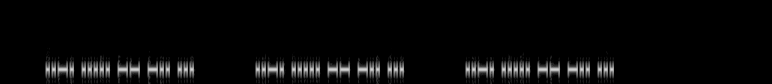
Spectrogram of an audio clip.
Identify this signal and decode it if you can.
Morse code, heard as a keyed tone, about 40 wpm, 700 Hz. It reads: F5MDS F5MDS F5MDS
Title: DXCC-100 Call Signs - 5 Characters - Repeated 3x - 40wpm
